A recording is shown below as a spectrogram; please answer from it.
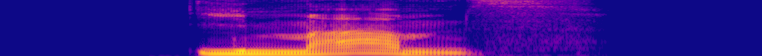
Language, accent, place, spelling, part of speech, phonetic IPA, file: German, Germany, Berlin, Imams, noun, [imaːms], De-Imams.ogg
- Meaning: genitive singular of Imam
